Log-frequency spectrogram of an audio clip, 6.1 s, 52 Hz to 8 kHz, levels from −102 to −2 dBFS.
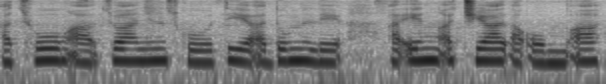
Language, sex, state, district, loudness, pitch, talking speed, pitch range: Mizo, female, Mizoram, Aizawl, -22 LUFS, 210 Hz, 140 wpm, 195-220 Hz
